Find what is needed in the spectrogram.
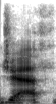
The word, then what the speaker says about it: Geoff: If you can spell Geoff and pronounce it Jeff, then, you know.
